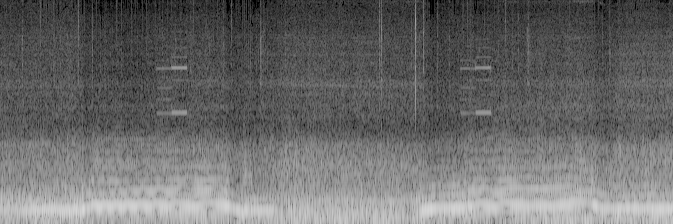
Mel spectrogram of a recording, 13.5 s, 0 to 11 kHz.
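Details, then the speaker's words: Holden Clubsport with freshly rebuilt 4L60E automatic on final test drive after an oil level check; under kickdown revs climb then drop into the next gear, shifts crisp, slightly punchy but smooth, a healthy transmission. "you'll notice the changes are still crisp and clean they're a bit more punchy but they're still super smooth and that's what we're after"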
